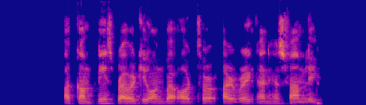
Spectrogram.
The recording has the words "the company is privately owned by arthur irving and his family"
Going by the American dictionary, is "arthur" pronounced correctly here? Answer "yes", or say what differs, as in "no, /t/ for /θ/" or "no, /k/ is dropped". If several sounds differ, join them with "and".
no, /t/ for /θ/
